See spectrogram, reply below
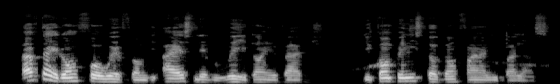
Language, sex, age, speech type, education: Nigerian Pidgin, male, 15-29, spontaneous, tertiary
